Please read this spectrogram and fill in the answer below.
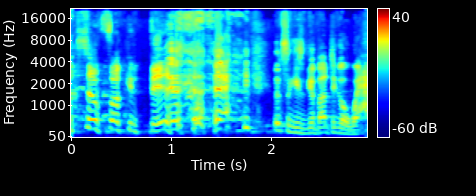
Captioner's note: both laughing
